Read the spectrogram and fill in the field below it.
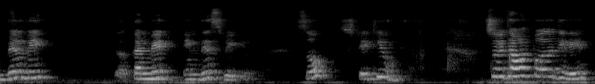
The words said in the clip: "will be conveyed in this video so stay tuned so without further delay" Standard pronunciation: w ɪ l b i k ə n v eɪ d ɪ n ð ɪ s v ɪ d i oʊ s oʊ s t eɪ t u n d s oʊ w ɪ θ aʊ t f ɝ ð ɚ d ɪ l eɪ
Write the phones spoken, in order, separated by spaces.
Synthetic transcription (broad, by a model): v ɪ l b i k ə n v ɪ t ɪ n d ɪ s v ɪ d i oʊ s oʊ s t eɪ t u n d s oʊ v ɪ t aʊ t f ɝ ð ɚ d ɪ l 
